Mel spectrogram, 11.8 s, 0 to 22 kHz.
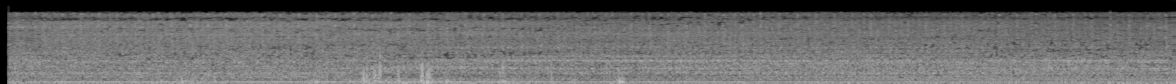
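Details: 2013 Chevrolet Corvette C6 V8 at idle, filmed by seller on an iPhone: steady idle with a few sharp ticks over a faint hum; buyer wonders if lifter, belt, or just a cold engine, cause unknown.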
